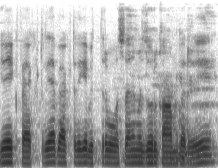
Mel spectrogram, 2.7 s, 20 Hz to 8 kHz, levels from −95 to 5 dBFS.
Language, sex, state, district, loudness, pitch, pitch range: Hindi, male, Uttar Pradesh, Shamli, -17 LUFS, 115 Hz, 105-120 Hz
